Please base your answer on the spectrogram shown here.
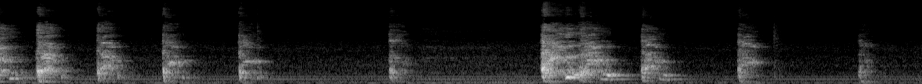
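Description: About ten harsh coughs come in quick, irregular runs with brief pauses between them: a sustained coughing fit. A faint steady hum sits in the background.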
